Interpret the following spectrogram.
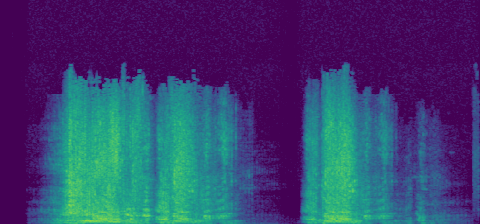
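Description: Two long roars: the first starts about half a second in and lasts some two and a half seconds, the second starts near four seconds and tails off.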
